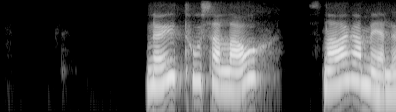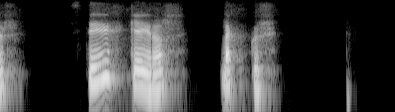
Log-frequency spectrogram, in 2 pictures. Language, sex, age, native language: Icelandic, female, 30-39, Icelandic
